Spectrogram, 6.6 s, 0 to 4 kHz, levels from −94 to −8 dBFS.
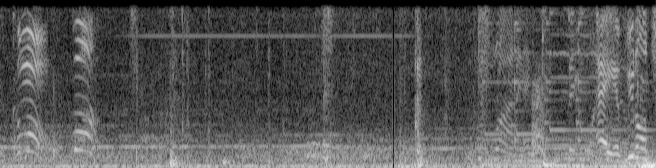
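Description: No technical faults can be heard in the audio.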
